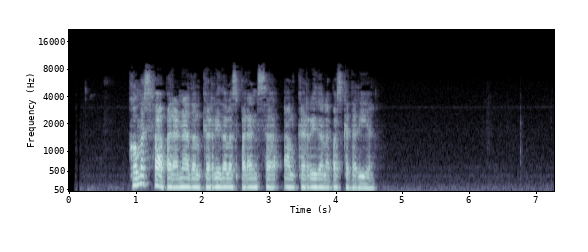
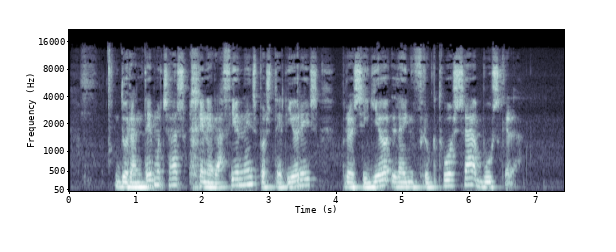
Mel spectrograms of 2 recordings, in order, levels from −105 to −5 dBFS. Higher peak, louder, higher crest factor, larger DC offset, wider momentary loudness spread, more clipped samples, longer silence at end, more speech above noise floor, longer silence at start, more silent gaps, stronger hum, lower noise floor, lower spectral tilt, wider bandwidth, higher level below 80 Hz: second, -6 dBFS vs 0 dBFS; second, -23 LUFS vs -14 LUFS; about the same, 18 dB vs 14 dB; neither; second, 8 LU vs 13 LU; neither; first, 2.7 s vs 0.7 s; about the same, 41 dB vs 40 dB; first, 0.9 s vs 0.2 s; neither; neither; first, -63 dBFS vs -54 dBFS; first, -6 dB/octave vs -4 dB/octave; second, 8 kHz vs 14.5 kHz; about the same, -44 dBFS vs -44 dBFS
